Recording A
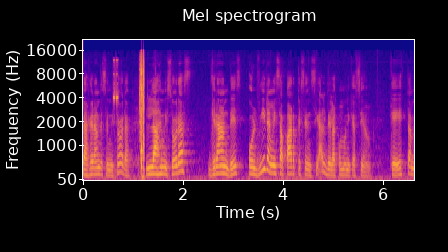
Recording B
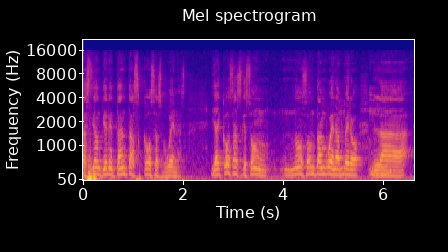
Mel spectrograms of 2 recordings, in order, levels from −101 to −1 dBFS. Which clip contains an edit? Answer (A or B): A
